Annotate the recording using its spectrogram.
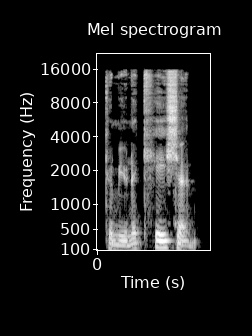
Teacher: in the last column with the tion the stress comes right before the ending so it's the second to the last syllable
